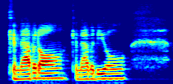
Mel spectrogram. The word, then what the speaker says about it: Cannabidiol: that would be infused with, how do you pronounce it? Cannabidiol.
